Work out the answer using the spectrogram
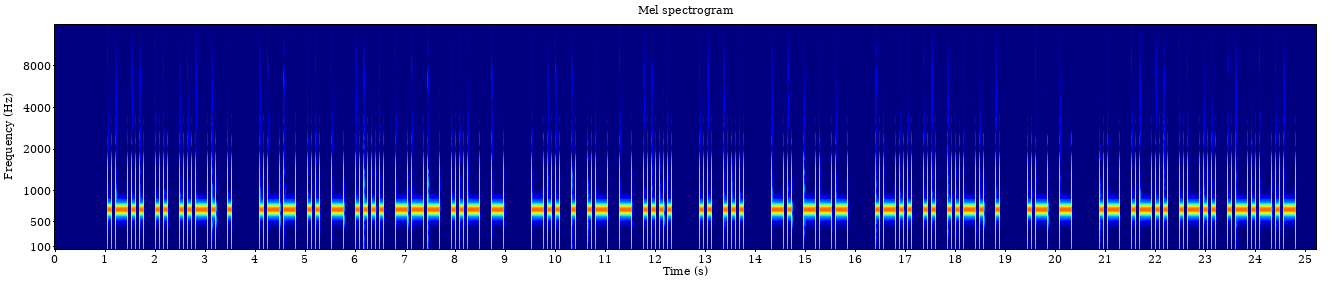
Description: Morse code, heard as a keyed tone, about 15 wpm, 700 Hz. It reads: LIFE WITHOUT DEATH IS NO LIFE AT ALL.
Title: Sentences from Top 1100 Words 15wpm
